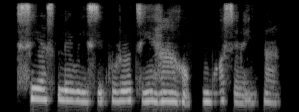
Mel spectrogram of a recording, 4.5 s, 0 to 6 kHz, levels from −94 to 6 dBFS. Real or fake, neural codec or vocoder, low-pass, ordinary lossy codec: real; none; 5.4 kHz; none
